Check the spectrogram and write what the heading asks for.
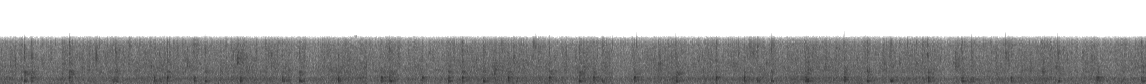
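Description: Steady rain falling, with many irregular drips tapping and pinging on hard surfaces.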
